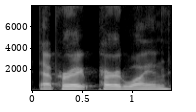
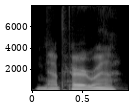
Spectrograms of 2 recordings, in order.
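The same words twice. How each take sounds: First: Paraguayan tried slowly, syllable by syllable; unsure try at Paraguayan. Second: Paraguayan said lightly, as confirmation; confirming the word. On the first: Reading aloud, asking her co-host how to say Paraguayan. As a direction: test the word Paraguayan carefully. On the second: Co-host confirms how to pronounce Paraguayan. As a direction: say Paraguayan back to her. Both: Shown as a demonstration. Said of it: "is that how you".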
